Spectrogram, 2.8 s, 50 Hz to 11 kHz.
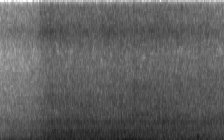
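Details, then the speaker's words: Ford 4.6 V8 after fixing and re-welding the exhaust manifold EGR tube; steady, quiet hum rising smoothly with a light throttle, no ticking or pup-pup exhaust leak puffing remaining. Normal running. "and the engines running and it sounds great I have no more pup-pup sound and we give a little bit of gasoline here and you can hear the engine see pretty quiet"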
